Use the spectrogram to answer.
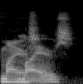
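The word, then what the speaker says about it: Meijer: The article we're pointing to claims that this was seen at, is it Measure? Myers. I don't know how to pronounce it. It's Myers.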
